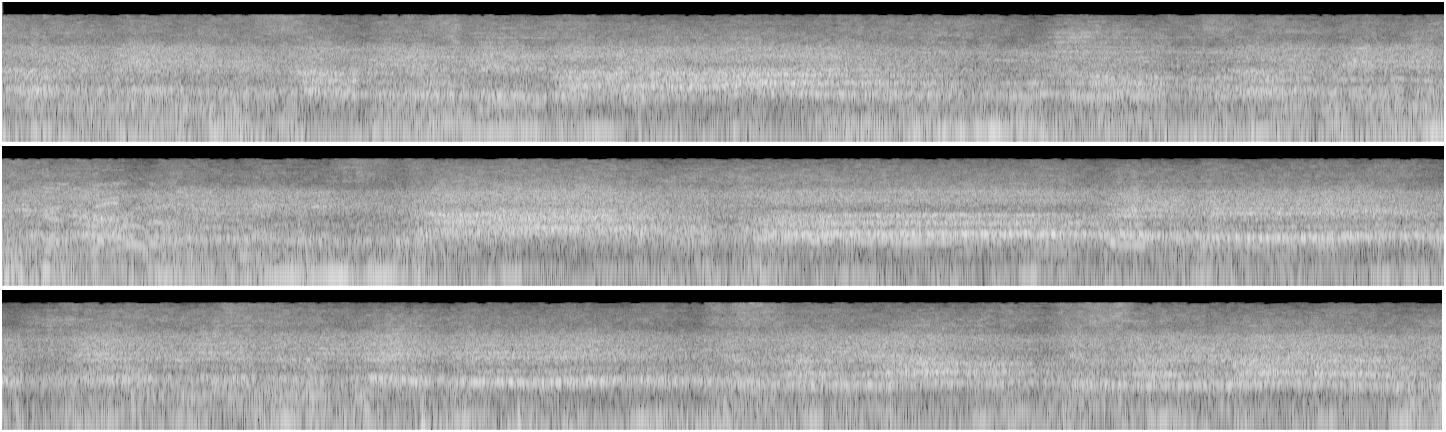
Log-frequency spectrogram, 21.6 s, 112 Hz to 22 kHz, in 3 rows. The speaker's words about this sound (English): Now that would have been amazing to be in that crowd, because the concert hasn't even started. Wow. And you're already, you have the sense of camaraderie around you as 65,000 people are singing a song together, huh?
